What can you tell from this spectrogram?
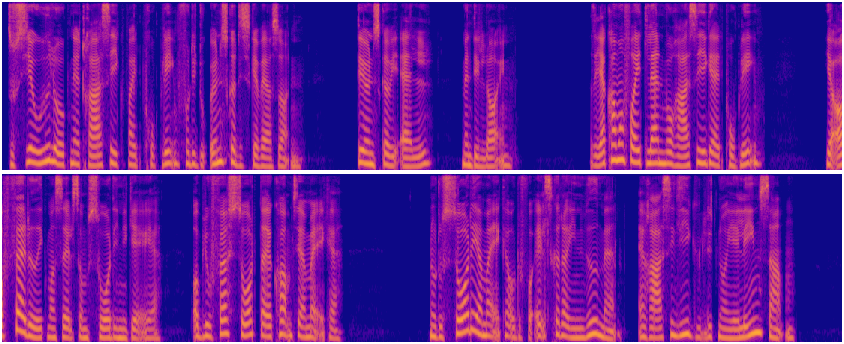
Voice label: Danish Narrative

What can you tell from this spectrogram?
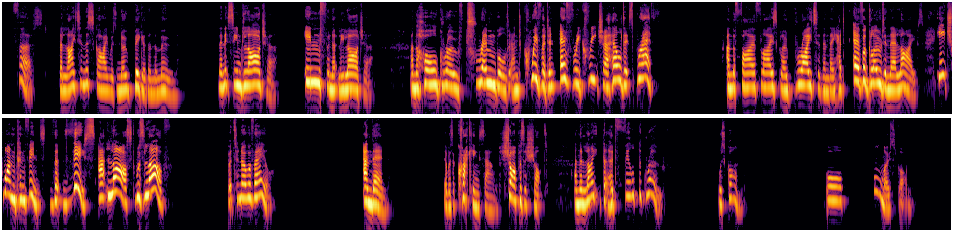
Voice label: Narrative

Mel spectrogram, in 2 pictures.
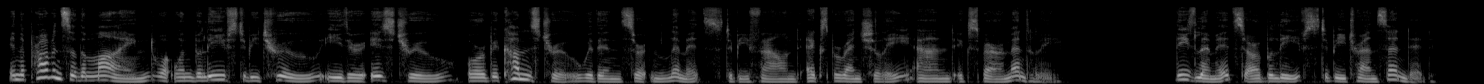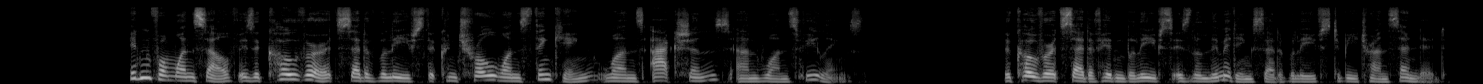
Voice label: US Narrative

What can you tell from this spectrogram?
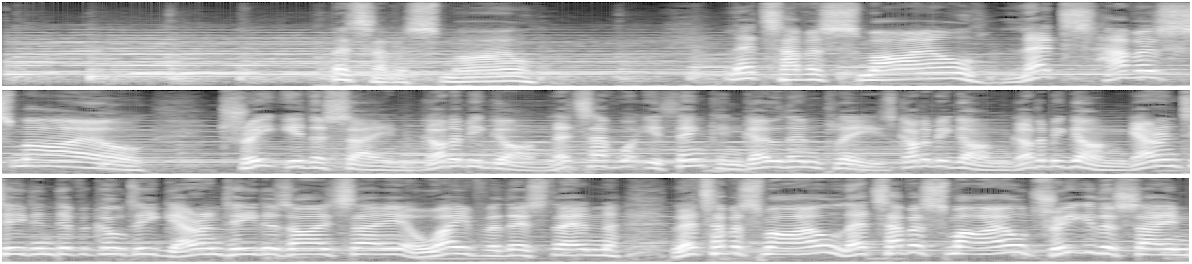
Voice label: Drama Reel

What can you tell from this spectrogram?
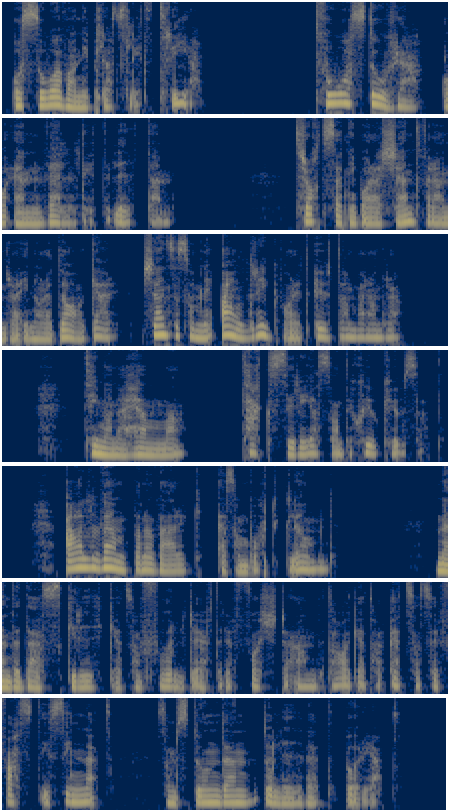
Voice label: Swedish Corporate

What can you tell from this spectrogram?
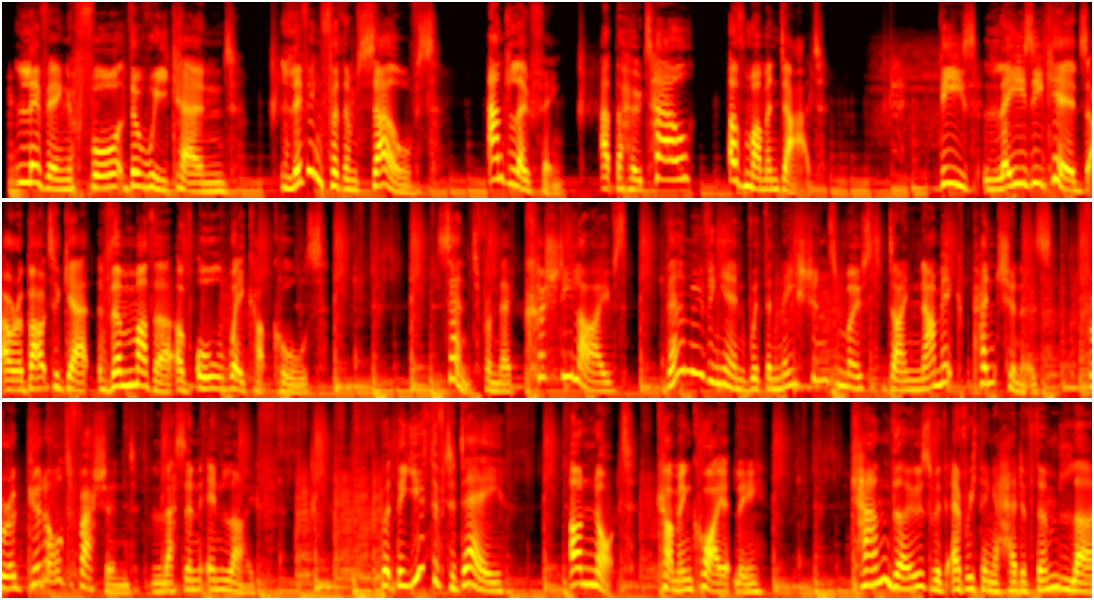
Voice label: Narrative

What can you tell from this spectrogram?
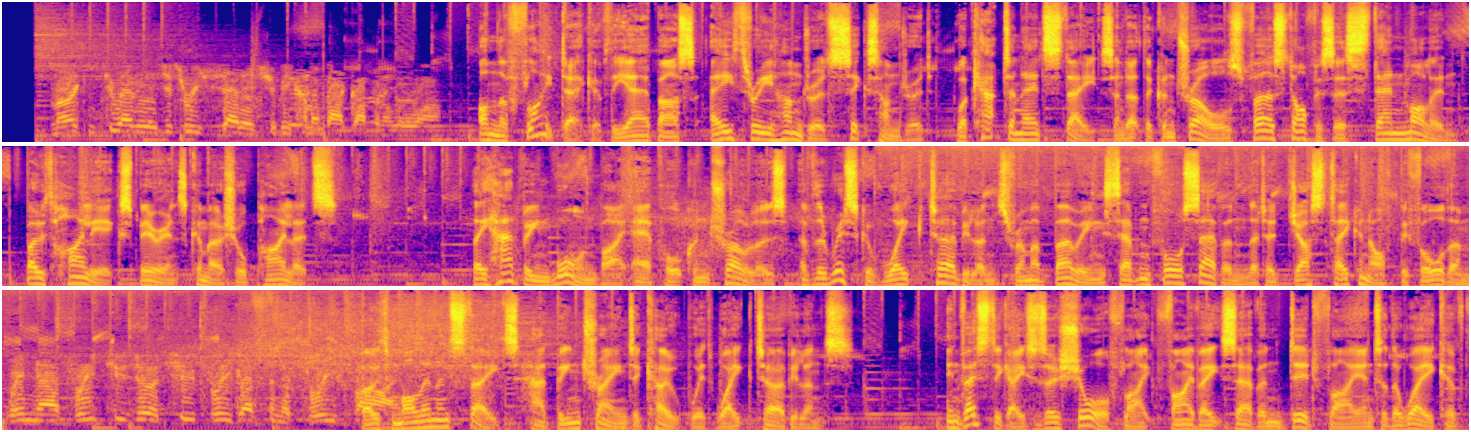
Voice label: Narrative

